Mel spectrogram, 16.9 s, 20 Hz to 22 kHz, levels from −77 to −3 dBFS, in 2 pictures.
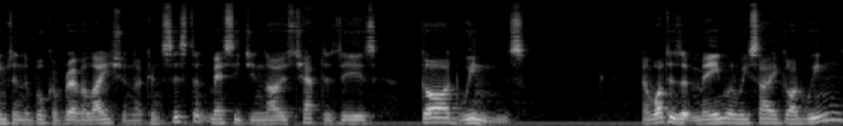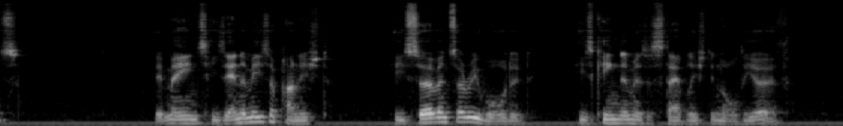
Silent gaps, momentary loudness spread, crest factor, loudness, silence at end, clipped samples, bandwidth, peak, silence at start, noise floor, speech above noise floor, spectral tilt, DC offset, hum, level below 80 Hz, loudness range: none; 15 LU; 22 dB; -29 LUFS; 0.55 s; under 0.1%; over 20 kHz; -8 dBFS; 0 s; -55 dBFS; 26 dB; -4.5 dB/octave; under 0.1%; none; -62 dBFS; 5 LU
